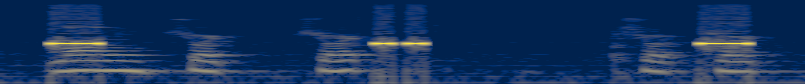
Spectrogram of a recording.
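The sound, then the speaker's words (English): A phone emits steady electronic beeps in a pattern: one long tone, a quick double beep, then another long tone, with faint murmuring voices in the gaps between them. “Phone's just being goofy. For the record, the pattern that you think might be going is...”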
